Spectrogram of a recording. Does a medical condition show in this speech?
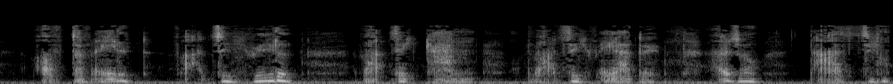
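Yes: dystonia with speech disorder; can only speak slowly.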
